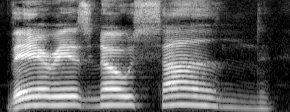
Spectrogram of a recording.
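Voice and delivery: grave, very slow, solemn delivery. Reading a story, the witch repeats her words to the others: slow and grave. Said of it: "Slowly and gravely the witch repeated".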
